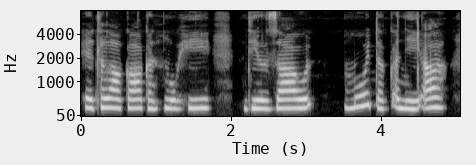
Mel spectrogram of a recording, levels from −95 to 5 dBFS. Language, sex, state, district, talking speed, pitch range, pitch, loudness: Mizo, female, Mizoram, Aizawl, 130 wpm, 245-260 Hz, 250 Hz, -15 LUFS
